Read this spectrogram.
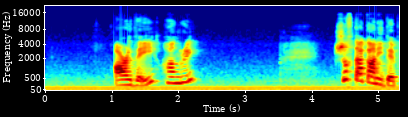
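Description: A young woman speaks clearly and with animation close to a microphone.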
